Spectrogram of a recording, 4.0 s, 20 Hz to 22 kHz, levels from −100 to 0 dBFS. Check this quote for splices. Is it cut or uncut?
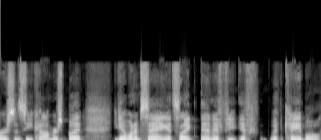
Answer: uncut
